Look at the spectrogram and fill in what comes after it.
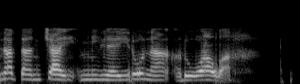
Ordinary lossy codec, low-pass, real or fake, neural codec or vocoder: Opus, 24 kbps; 5.4 kHz; fake; codec, 16 kHz, 2 kbps, FunCodec, trained on Chinese and English, 25 frames a second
